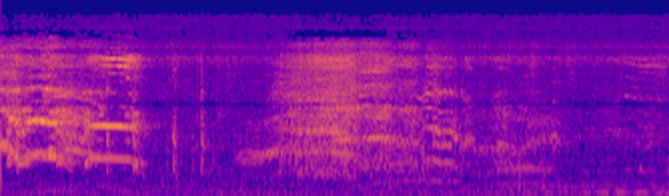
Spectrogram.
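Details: Before dawn, with the flock flying out of the coop, a rooster gives a loud, strained crow that trails off. Fainter crows and low clucking from other chickens follow.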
